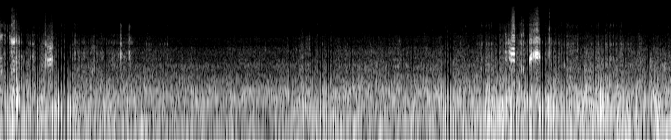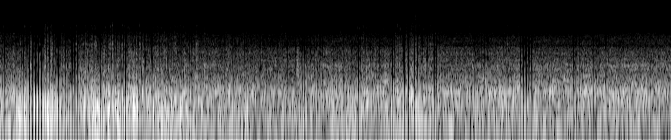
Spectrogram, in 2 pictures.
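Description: Toyota Land Cruiser driving on a dirt road, heard from inside the cab: a steady low rumble of engine and tyres, sped up to double speed. A brief sharper clatter about four seconds in is the loudest moment.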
